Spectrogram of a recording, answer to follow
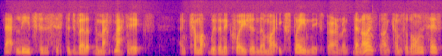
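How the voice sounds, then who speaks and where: Low-voiced middle-aged guy from iraq, physicist guest, keeps restarting words, muffled radio sound. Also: quick pace. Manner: restarts and repeats words while explaining. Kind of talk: explanatory interview talk.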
